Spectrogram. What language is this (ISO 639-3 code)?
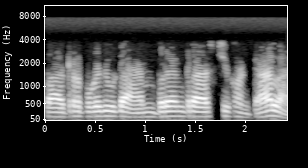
ori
